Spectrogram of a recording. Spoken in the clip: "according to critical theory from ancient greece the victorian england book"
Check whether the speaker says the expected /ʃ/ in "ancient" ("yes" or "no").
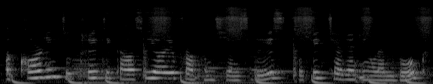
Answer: no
